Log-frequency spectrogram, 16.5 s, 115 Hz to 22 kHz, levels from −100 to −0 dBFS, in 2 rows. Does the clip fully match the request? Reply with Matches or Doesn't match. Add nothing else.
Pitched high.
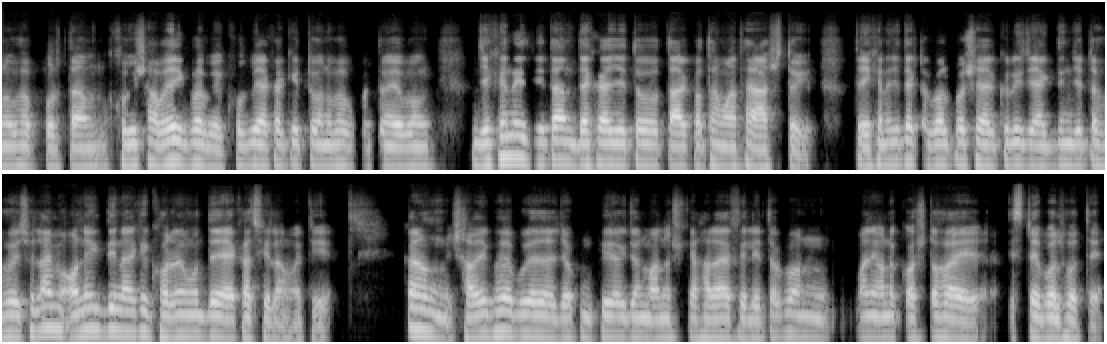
Doesn't match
